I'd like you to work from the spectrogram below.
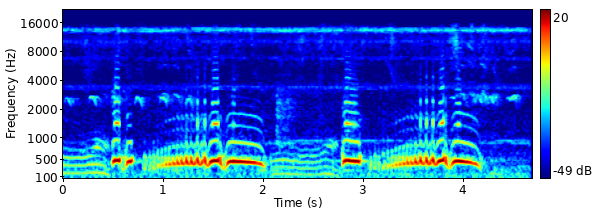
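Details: Coos of a male local Barbary dove meant to get captive birds calling: a low soft hum, then crisp short notes leading into pulsing, wavering sustained coos, repeated twice.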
